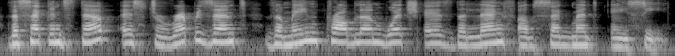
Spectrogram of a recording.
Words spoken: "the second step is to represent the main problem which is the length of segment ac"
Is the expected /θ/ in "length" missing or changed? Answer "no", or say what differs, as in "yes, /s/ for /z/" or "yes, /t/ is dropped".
no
